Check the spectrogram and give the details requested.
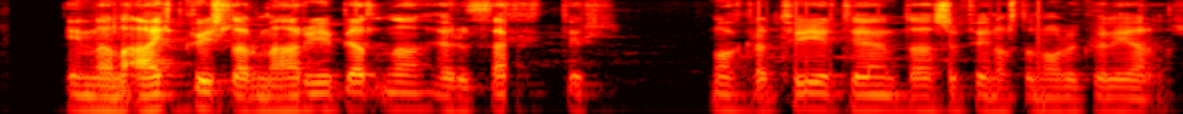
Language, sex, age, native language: Icelandic, male, 30-39, Icelandic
